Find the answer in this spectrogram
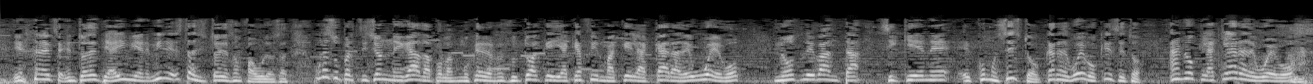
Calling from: Necochea, Buenos Aires Province, Argentina; Muy bien, acá en Necochea, cagándonos de frío.

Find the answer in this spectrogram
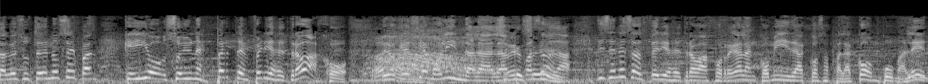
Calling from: La Plata, Buenos Aires Province, Argentina; Hola, soy … de La Plata, Argentina.

